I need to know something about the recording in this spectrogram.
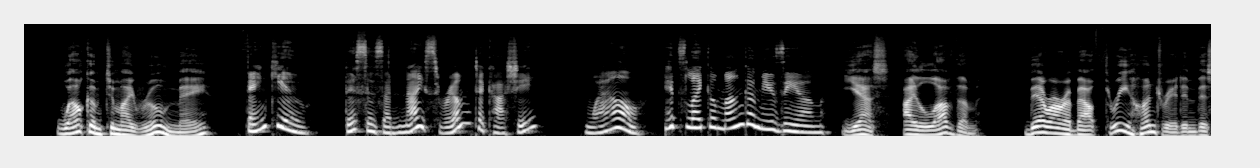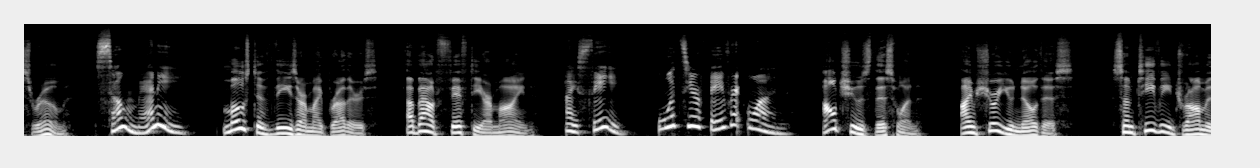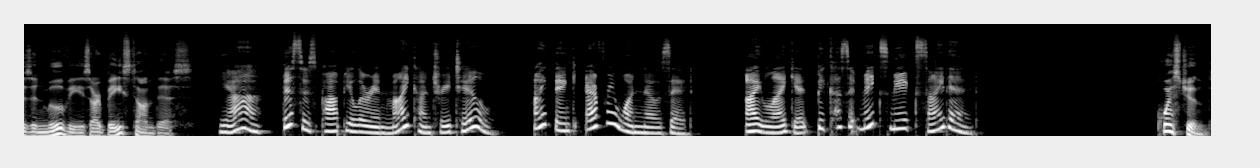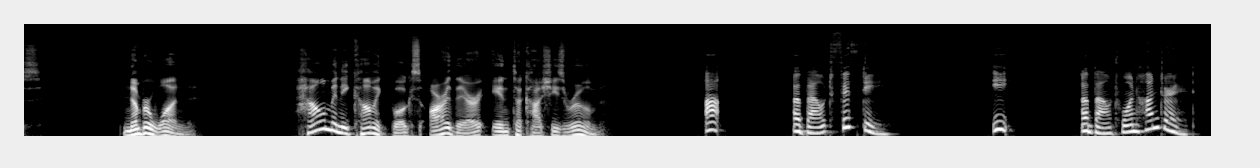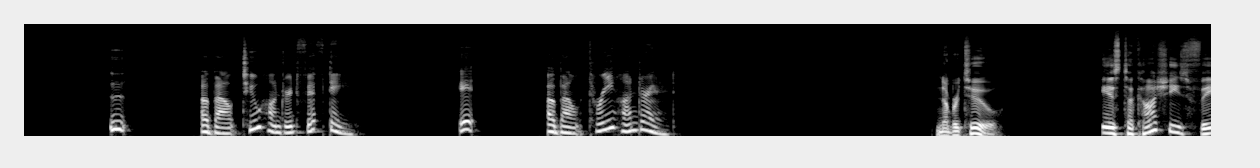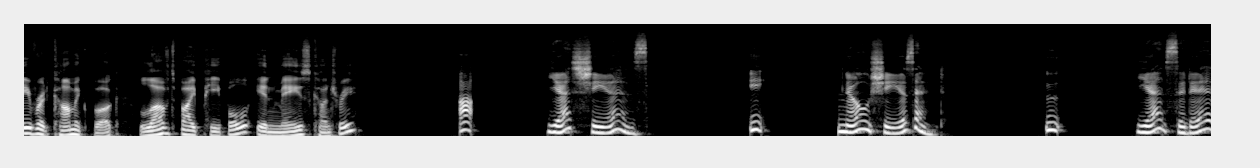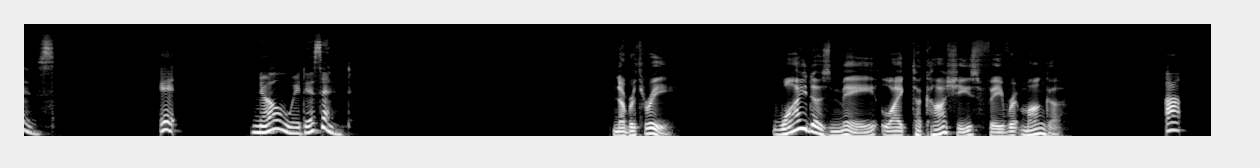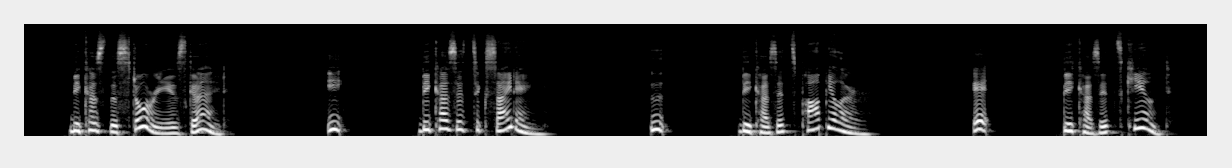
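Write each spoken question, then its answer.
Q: How many comic books are there in Takashi's room?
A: え: About 300.

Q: Is Takashi's favorite comic book loved by people in May's country?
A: う: Yes, it is.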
